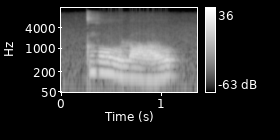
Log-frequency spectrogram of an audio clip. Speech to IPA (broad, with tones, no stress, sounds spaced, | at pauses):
t̪ j o˥˩ ʊ̯ ɻ ɑ˨˩˦ ʊ̯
